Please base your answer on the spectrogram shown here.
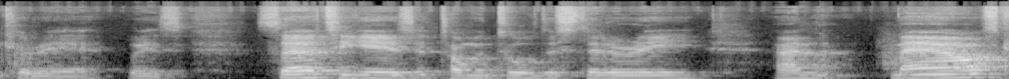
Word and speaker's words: Tomintoul: And I'll have to pick you up in your pronunciation again, Arthur. I know, okay. Tomintoul. I was going to hang a towel in the corner of the room. Tomintoul, yeah, please.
